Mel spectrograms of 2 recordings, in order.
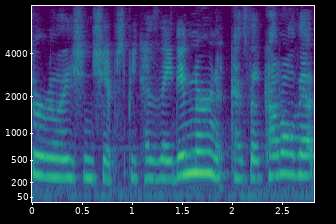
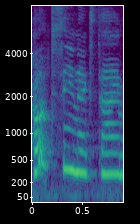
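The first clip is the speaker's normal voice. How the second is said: voice breaking and cracking mid-phrase; 2 semitones higher than usual. Signing off a video to viewers, voice cracking. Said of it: "My voice just cracked".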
